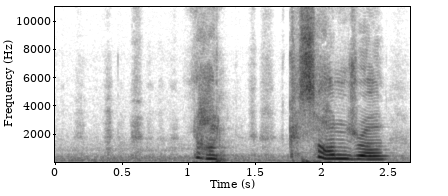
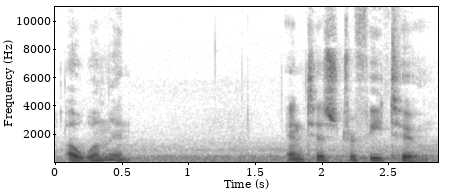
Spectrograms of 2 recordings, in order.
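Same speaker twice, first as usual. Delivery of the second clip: usual speaking voice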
